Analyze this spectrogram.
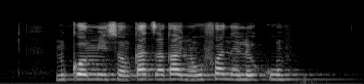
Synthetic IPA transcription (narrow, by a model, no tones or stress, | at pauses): ŋ̩komisɔŋkat͡sʼakaɲoufanɛlɛku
